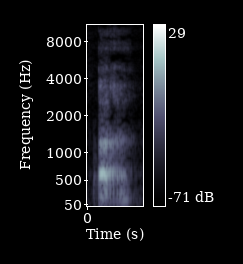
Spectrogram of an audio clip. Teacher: keep your tongue still it's in the back Center of your mouth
